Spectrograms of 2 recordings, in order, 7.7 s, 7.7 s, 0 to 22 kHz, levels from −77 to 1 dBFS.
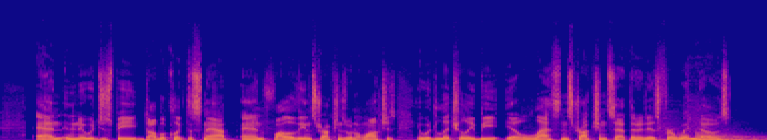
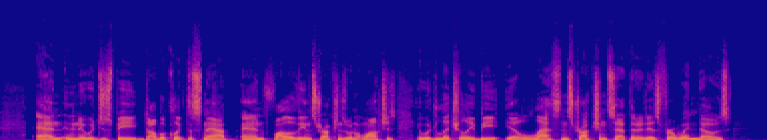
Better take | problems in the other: second | door banging; noticeable; from 6.5 s on; peak 7 dB below the speech

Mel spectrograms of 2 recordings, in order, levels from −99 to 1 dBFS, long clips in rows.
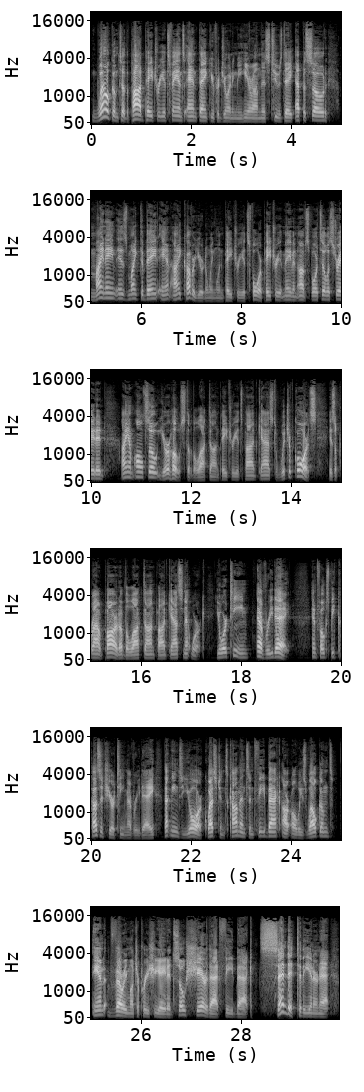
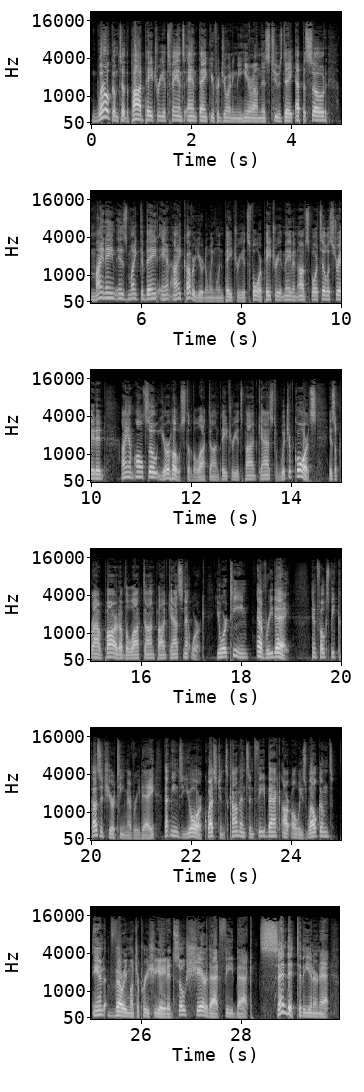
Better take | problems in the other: second | thin; very; fading below 600 Hz

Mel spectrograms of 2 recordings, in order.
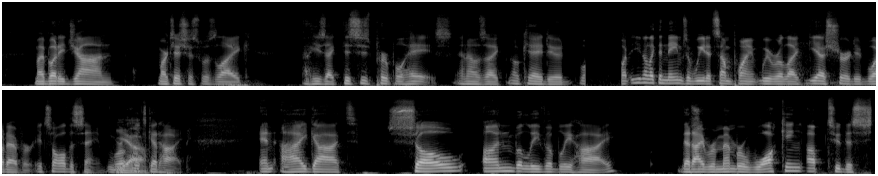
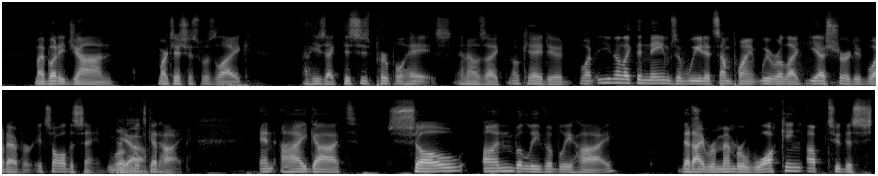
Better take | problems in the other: second | audio freezing; at 6 s

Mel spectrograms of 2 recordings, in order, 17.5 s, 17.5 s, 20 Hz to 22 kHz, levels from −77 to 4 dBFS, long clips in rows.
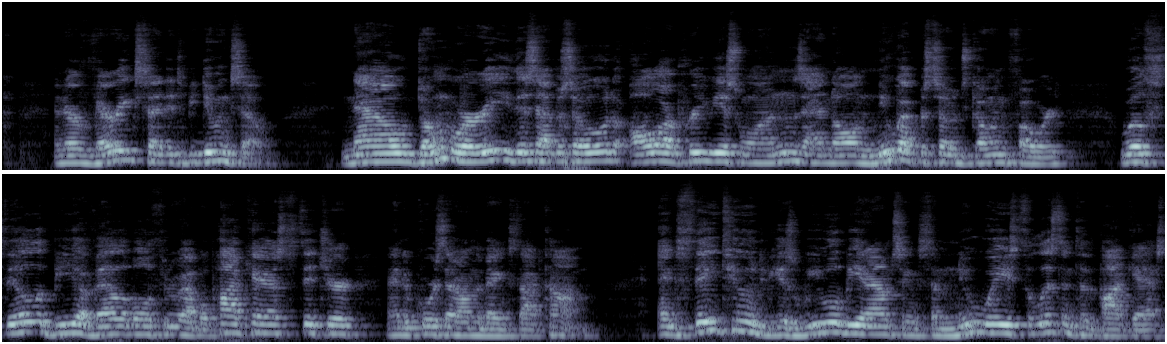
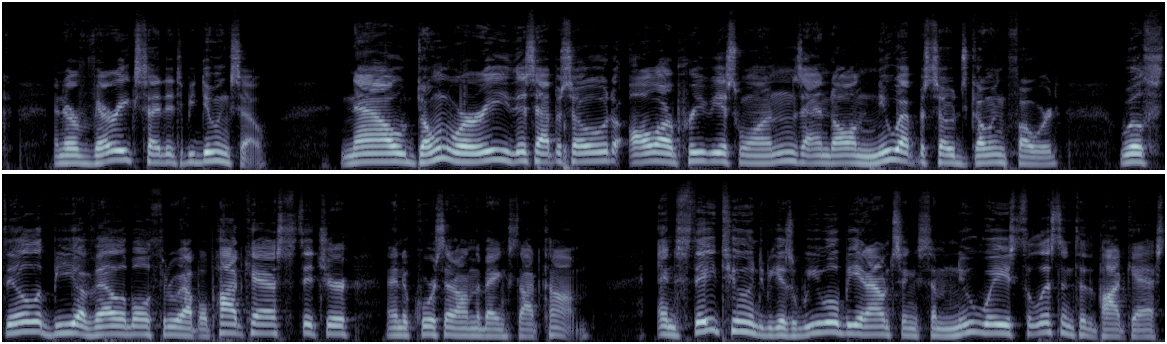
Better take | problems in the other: second | off-mic speech; far // room echo; very slight; dies away in 0.2 s

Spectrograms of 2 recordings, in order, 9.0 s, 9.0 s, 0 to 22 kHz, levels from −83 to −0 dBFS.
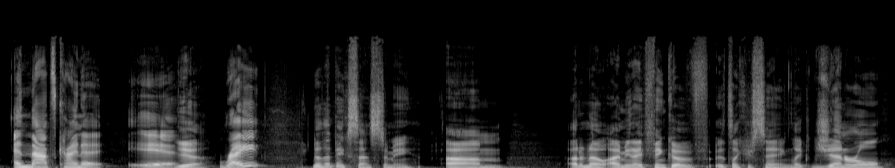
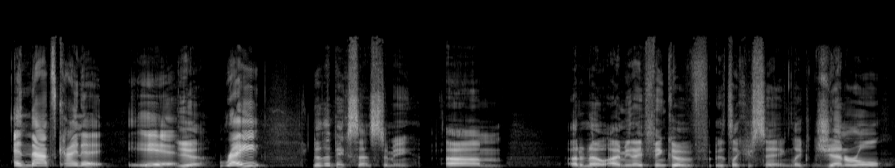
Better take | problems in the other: first | thin; very; fading below 400 Hz

